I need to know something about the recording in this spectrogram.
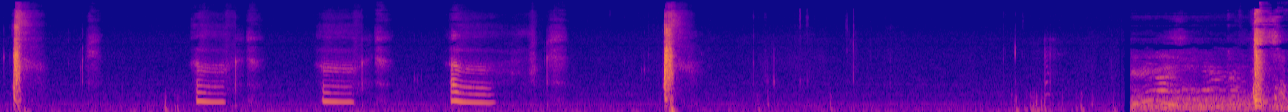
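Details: Infant sneezing: three sharp sneezes with brief soft baby vocal sounds between them, a normal reflex.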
